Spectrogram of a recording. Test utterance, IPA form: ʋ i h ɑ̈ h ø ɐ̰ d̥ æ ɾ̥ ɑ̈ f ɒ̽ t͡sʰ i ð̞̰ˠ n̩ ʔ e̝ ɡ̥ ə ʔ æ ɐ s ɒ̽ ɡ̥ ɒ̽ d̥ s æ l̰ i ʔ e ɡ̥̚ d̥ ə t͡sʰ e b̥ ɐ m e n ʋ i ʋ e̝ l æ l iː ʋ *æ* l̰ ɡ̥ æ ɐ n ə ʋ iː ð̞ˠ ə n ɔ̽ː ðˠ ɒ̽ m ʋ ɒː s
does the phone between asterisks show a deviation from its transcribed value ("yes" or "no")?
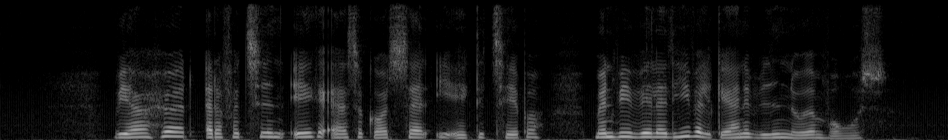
yes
